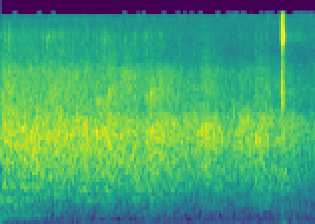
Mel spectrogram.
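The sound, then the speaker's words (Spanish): A crowd applauds steadily, a dense, even wash of many hands clapping together at a constant level, with one sharp, brighter clap popping out near the end. “Dale un aplauso y ponte de pie, amado hermano.”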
